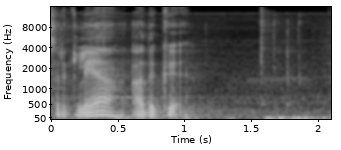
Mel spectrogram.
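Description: A few clicks of computer keyboard keys being typed on, coming after a brief spoken word at the start.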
